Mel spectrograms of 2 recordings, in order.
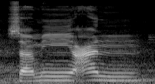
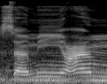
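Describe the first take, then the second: First: The word ends with a plain n sound. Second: The final n sound changes into an m. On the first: The speaker calls it wrong. "Jadi bukan sami'an" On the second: The speaker calls it right. "tapi sami'an basyira ke huruf mim"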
